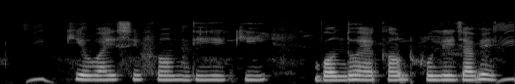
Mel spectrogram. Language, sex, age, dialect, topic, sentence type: Bengali, female, 18-24, Rajbangshi, banking, question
